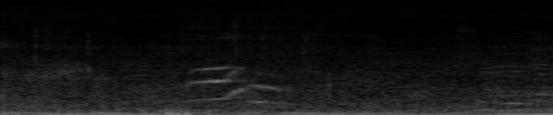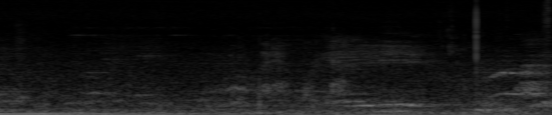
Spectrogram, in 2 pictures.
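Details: Domestic cat calling to a male cat, recorded indoors: a few short, faint, rising-and-falling meows scattered through the stretch over a steady low hum, with quiet background noise.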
